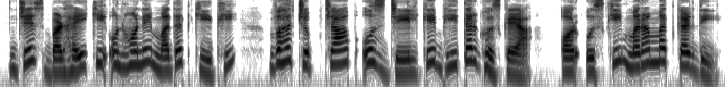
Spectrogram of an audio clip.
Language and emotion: Hindi, neutral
